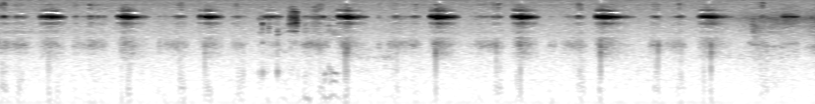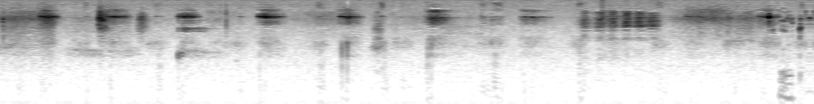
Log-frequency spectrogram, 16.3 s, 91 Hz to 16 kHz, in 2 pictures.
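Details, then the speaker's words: Sleeping baby with a cold: soft, regular snuffly nasal breaths with a faint whistling edge, about 70 a minute, from a blocked nose. "snuffly thing. Got a little cold."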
